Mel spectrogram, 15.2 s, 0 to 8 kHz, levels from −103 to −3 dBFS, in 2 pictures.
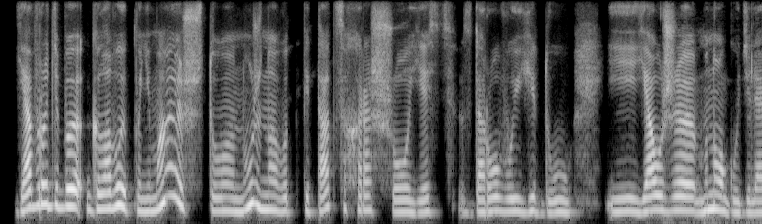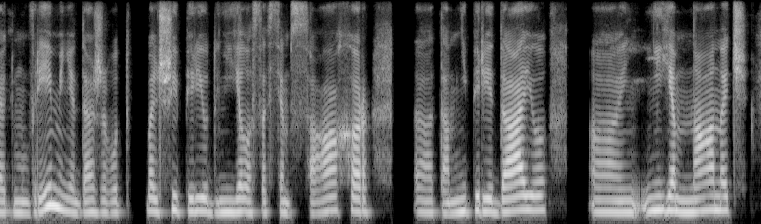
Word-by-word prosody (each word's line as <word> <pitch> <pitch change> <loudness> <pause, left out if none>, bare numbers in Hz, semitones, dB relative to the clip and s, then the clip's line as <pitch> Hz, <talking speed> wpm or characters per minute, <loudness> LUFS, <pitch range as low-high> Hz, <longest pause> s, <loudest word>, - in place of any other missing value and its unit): Я, 195 +4 +5
вроде 250 0 +3
бы, 235 +1 +7
головой 210 +5 +4
понимаю, 200 - +1
что 180 -5 -3
нужно 195 +1 +1
вот 170 -2 -8
питаться 180 +7 -3
хорошо, 180 -4 -2
есть 160 +1 -6
здоровую 170 +2 -3
еду. 160 -1 -5 0.3
И - - -9
я 170 +2 +2
уже 185 -1 +3
много 175 -1 +1
уделяю 155 0 -3
этому 155 -1 -4
времени, 185 +3 +3
даже 155 +2 -3
вот 155 +1 -9 0.2
большие 170 +2 +2
периоды 170 -2 -3
не 160 0 +1
ела 165 0 0
совсем 155 0 -6
сахар, 170 +2 -1 0.4
а, 160 -1 -6
там, 150 -1 -4
не 170 - 0
передаю, 180 +3 +3 0.4
а, 165 -1 -3
не 170 +3 0
ем 180 -3 +2
на 175 +3 +2
ночь. 185 -1 0
170 Hz, 145 wpm, -22 LUFS, 160-185 Hz, 0.4 s, бы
